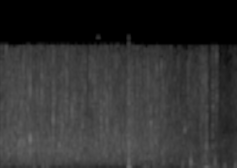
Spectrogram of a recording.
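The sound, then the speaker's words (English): A steady, hissing wash of running stream water fills the background, with a couple of brief low knocks or splashes along the way. No one speaks. “There's like water and then a fallen tree, so it...”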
